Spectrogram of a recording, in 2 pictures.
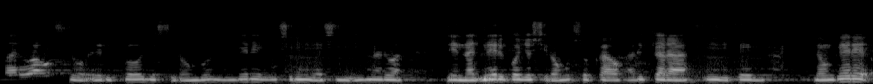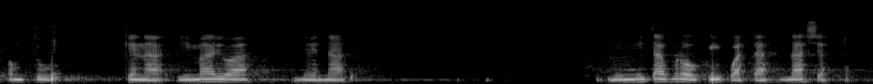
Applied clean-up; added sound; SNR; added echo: neural separator model SepFormer DNS4.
